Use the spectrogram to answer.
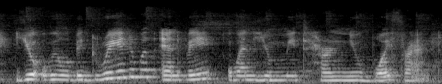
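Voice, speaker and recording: A woman talks at a very slow pace. Faint music plays in the background. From Ukraine. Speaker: English learner. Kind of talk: casual talk to camera. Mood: warm, friendly. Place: home room.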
